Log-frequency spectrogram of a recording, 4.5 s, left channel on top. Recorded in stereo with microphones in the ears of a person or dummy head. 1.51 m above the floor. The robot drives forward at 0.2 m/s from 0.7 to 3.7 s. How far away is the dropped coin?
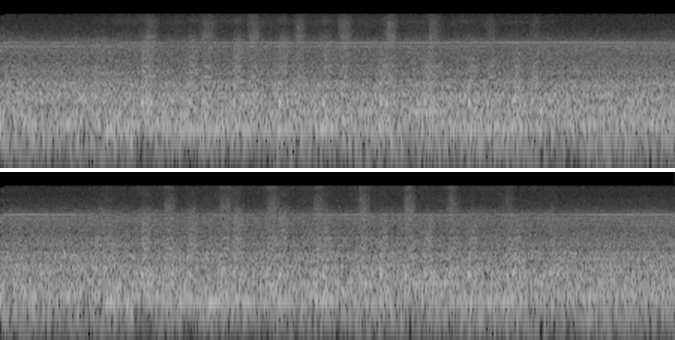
No dropped coin in this recording.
